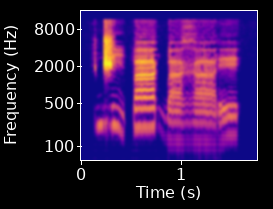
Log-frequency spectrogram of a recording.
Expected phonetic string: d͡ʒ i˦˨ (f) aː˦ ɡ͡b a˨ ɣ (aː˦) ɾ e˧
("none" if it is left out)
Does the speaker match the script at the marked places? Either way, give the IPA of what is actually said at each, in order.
p, aː˨

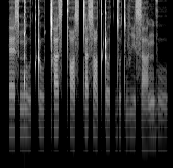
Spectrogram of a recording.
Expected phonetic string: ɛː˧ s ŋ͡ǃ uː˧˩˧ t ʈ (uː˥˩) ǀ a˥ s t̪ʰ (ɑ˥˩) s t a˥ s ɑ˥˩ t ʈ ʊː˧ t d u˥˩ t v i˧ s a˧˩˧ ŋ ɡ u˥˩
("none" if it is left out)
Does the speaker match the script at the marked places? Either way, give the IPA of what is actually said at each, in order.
uː˧, ɑ˥˩

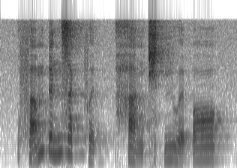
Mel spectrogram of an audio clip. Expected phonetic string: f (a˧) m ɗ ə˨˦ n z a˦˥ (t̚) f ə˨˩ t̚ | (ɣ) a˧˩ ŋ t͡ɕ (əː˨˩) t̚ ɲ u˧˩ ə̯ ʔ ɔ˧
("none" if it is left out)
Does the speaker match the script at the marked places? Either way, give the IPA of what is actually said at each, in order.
a̰˧˥, k̚, h, ə˨˩

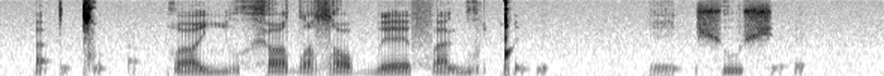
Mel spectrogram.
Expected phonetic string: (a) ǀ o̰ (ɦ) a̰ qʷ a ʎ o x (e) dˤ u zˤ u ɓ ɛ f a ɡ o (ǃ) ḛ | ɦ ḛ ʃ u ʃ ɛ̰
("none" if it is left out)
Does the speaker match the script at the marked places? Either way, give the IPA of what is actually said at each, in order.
a̰, ʔ, e, ǃ

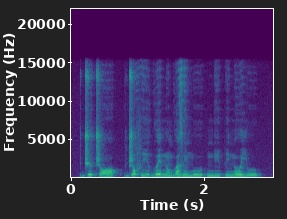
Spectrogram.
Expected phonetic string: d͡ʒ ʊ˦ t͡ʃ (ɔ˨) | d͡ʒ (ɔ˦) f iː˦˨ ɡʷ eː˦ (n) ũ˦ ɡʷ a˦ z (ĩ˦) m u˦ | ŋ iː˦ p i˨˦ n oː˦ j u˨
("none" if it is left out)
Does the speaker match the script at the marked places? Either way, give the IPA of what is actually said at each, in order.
ɔ˨˦, ɔ˦, n, ĩ˦

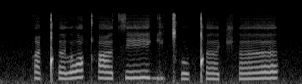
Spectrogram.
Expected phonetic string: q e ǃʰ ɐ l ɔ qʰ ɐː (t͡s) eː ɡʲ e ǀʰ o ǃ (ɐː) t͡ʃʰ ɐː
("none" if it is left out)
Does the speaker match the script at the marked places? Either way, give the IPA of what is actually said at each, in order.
t͡s, ɐː

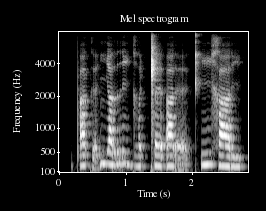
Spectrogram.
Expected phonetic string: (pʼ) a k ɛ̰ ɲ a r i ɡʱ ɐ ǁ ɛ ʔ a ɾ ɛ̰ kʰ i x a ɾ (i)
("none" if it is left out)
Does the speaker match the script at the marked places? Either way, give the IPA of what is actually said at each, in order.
pʼ, i

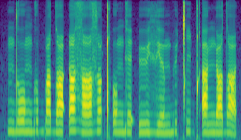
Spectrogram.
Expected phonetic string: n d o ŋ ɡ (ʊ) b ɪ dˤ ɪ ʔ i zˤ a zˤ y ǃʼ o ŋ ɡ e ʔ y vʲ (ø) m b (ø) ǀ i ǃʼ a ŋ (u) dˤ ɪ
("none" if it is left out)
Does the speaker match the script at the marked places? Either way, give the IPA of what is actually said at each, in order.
ʊ, ø, y, y

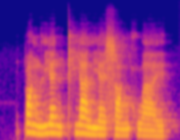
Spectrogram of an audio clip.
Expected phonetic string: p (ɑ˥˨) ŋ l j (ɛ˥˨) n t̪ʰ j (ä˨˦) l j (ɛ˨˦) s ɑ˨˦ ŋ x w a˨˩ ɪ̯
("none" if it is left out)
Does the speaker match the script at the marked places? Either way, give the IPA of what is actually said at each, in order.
ɑ˥˨, ɛ˥˨, ä˥˨, ɛ˨˦

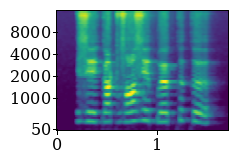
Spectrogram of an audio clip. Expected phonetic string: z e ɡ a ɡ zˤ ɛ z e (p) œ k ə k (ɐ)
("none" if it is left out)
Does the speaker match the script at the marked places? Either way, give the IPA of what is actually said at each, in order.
b, ə

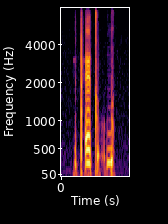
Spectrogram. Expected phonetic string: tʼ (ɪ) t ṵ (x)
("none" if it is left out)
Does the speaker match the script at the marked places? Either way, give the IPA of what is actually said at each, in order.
ɛ, ɡ

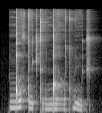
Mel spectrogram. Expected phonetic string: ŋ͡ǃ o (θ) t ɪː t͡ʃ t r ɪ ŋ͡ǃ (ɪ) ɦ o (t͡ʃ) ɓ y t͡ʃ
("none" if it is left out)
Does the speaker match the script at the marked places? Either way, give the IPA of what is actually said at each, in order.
θ, ɪ, t

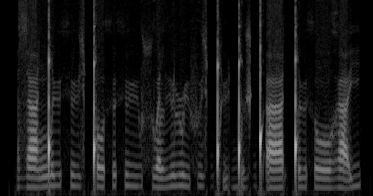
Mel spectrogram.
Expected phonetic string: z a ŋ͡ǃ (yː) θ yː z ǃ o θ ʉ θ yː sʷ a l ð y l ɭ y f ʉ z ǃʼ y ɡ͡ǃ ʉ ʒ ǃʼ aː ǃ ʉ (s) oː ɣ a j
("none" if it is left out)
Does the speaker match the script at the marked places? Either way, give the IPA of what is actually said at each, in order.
yː, θ

